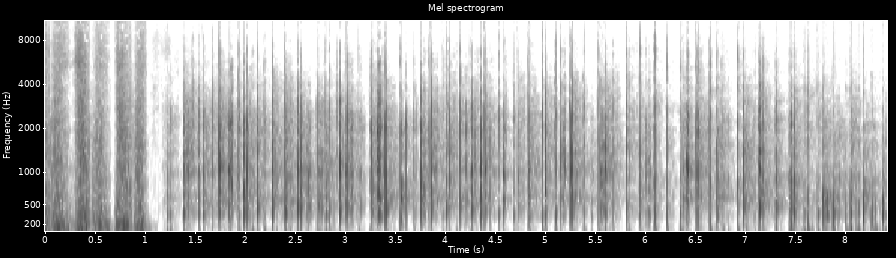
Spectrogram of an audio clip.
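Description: A small, hollow, apparently empty brown cardboard box is held in both hands while fingertips and nails rapidly tap and knock on its sides. After a few heavier, boomy knocks at the start, a fast, dense run of short, dry taps with almost no ring follows, steady and close throughout.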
